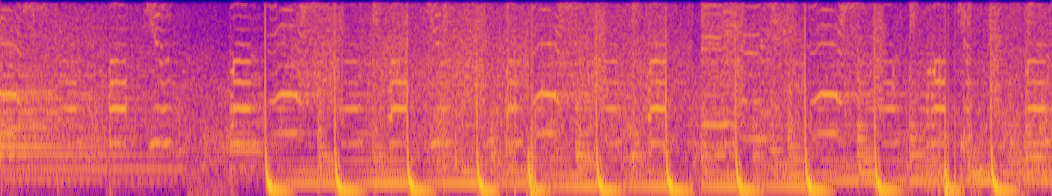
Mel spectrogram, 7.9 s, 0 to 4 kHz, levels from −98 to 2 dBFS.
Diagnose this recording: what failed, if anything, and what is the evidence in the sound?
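Call processing: at 0.8, 1.4–1.72, 5.2–5.26, 6.8 and 7.66 s the sound gives way to steady comfort noise, likely sound dropped by the voice detector.

Driver or buffer stage: processor overload crackle, gritty tearing at 3.7–4.09 s and 7.04–7.36 s, where runs of deadlines, fitting roughly 10 ms buffers, were missed and skipped.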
